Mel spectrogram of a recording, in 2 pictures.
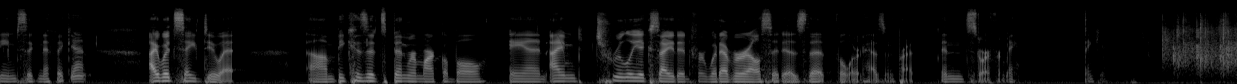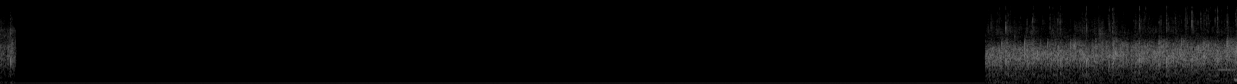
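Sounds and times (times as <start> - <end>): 
speech: 0.0 - 2.4, 3.0 - 11.2
loud dense crowd clapping: 11.4 - 12.6, 22.2 - 24.7
audience applause after a testimony: 11.6 - 12.6, 22.2 - 24.7.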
